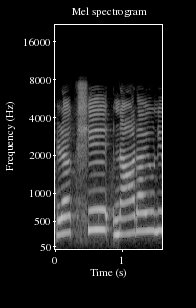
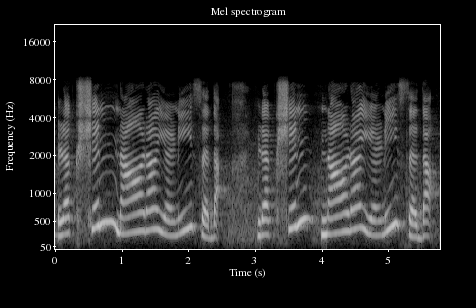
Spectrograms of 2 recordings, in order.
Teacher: রাক্ষে নারায়ণী সদা দুটো ন আছে কিন্তু নয় ন সংযুক্ত আছে রক্ষে নারায়ণী বললে একটা ন এর উচ্চারণ করা হলো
